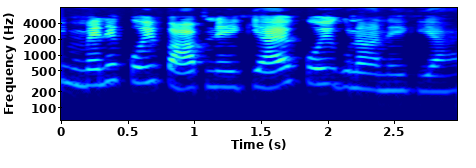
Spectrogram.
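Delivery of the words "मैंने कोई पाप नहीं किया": plain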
